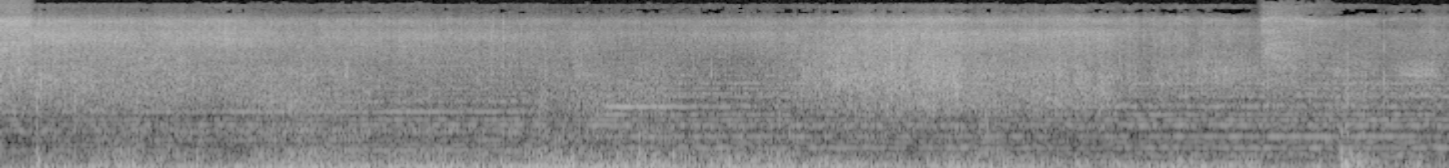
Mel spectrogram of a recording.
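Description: Wind rumbling over the microphone of a chest-mounted action camera while cross-country skiing, under background music with steady held chords.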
